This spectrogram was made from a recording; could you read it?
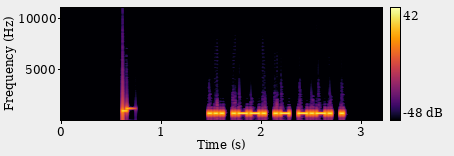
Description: Morse code, heard as a keyed tone, about 40 wpm, 700 Hz. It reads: SPACE
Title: Sentences from Top 1000 Words - Review Part 5 - New Word Drill - 40wpm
